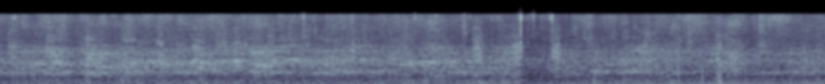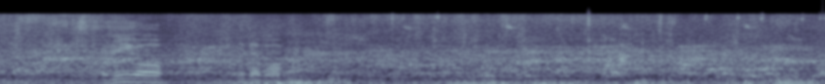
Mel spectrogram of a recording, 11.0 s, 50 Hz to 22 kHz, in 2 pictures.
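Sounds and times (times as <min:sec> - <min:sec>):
dog barking: 0:00.0 - 0:11.0.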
